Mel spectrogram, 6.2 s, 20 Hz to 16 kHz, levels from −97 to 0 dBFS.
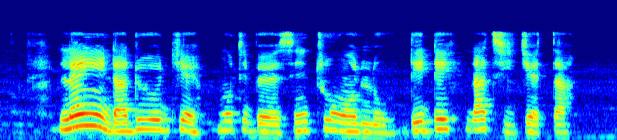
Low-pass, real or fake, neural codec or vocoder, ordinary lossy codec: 7.2 kHz; real; none; none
